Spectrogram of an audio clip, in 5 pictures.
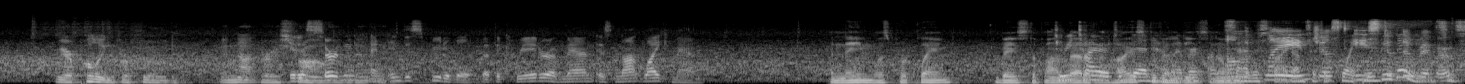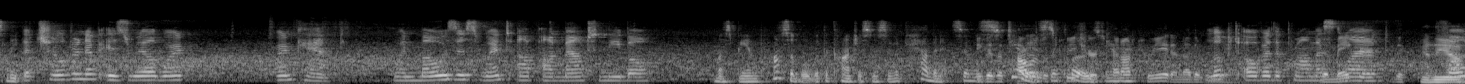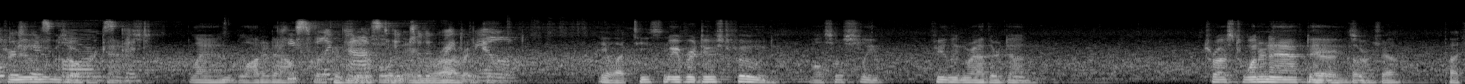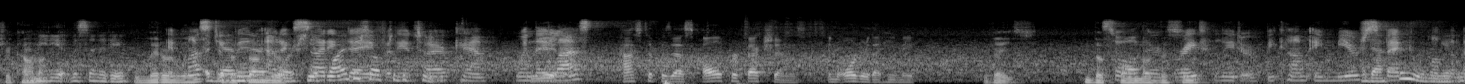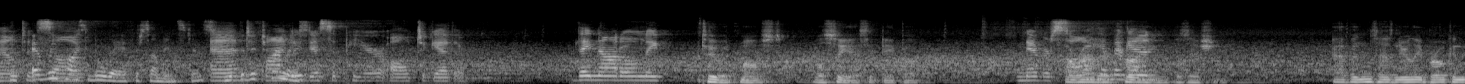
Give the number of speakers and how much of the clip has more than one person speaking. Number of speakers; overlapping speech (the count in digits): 5, about 36%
